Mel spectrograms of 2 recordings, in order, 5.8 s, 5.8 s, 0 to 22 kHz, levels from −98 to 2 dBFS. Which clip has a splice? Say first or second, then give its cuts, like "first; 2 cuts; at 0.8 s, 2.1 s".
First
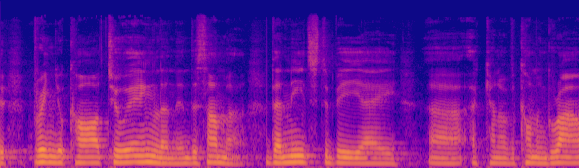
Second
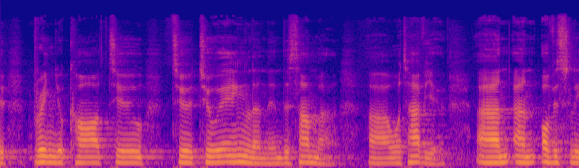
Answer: first; 2 cuts; at 1.1 s, 2.6 s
